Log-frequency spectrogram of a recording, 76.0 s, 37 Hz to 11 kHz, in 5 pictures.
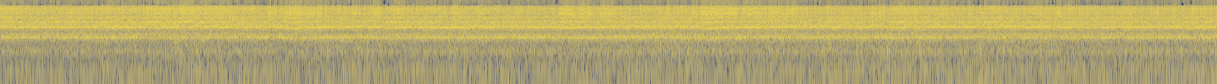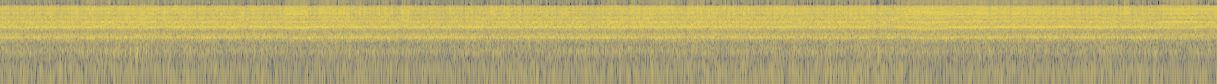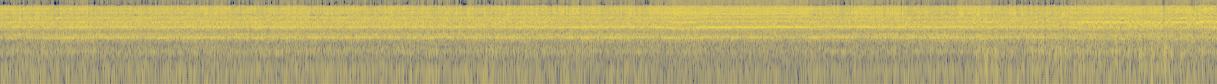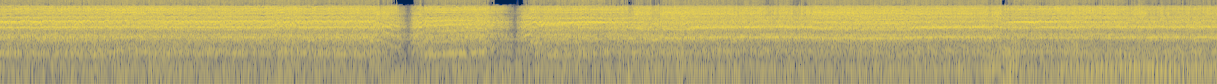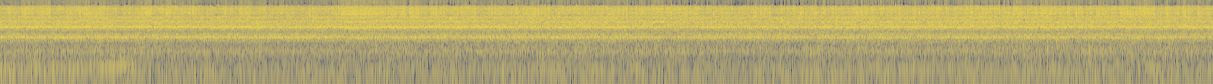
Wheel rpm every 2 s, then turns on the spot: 230, 230, 230, 230, 230, 230, 230, 230, 230, 230, 230, 240, 230, 230, 230, 230, 230, 230, 230, 230, 230, 230, 210, 220, 210, 140, 170, 230, 220, 230, 230, 230, 230, 230, 230, 230, 240, 230.
none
